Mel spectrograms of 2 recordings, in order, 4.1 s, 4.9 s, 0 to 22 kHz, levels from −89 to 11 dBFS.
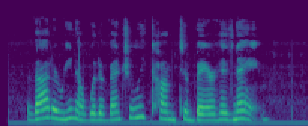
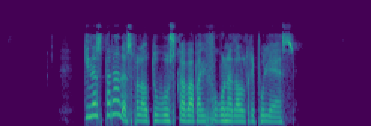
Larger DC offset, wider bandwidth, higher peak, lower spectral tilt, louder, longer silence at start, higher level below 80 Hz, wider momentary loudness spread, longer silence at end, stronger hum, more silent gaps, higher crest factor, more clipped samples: neither; first, 12 kHz vs 10.5 kHz; about the same, -8 dBFS vs -6 dBFS; first, -6 dB/octave vs -3 dB/octave; about the same, -26 LUFS vs -25 LUFS; second, 0.35 s vs 1.1 s; second, -82 dBFS vs -68 dBFS; about the same, 7 LU vs 8 LU; second, 0.55 s vs 1.05 s; neither; neither; about the same, 18 dB vs 22 dB; neither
